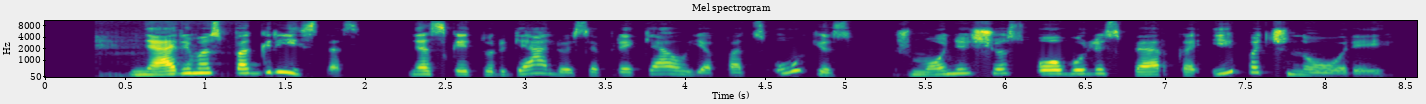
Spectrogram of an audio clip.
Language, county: Lithuanian, Tauragė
